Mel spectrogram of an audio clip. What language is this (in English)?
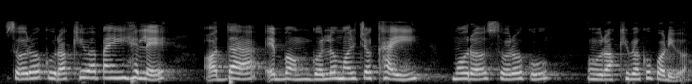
Odia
